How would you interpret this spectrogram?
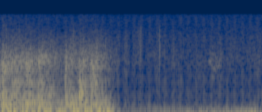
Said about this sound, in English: I'll bang on the door.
